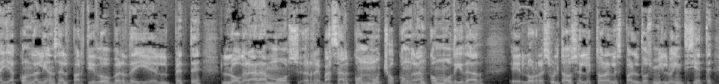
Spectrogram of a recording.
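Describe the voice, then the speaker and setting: A Mexican man on a radio political panel speaking with confidence. His voice sits somewhat low yet sounds bright. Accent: Mexican Spanish. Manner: confident, partisan forecasting.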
